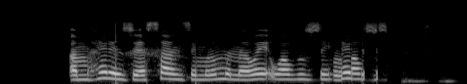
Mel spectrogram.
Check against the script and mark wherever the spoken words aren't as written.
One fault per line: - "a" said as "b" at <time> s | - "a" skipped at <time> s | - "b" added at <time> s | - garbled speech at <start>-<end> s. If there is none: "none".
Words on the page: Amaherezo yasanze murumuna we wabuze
- garbled speech at 3.3-3.9 s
